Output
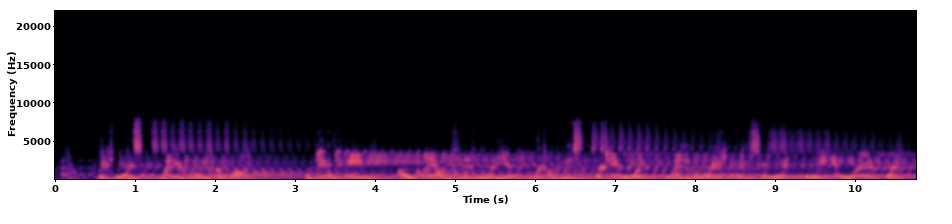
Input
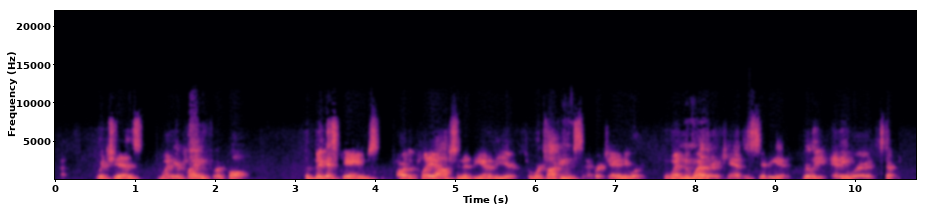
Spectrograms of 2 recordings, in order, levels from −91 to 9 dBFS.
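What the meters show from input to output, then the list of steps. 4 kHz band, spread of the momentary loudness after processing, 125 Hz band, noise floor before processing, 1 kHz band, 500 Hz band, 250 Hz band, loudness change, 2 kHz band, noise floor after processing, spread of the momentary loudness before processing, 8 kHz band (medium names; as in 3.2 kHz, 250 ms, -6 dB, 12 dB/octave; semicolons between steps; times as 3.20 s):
-8.0 dB, 7 LU, -1.0 dB, -66 dBFS, -7.0 dB, -5.0 dB, -2.5 dB, -5.0 dB, -6.0 dB, -46 dBFS, 10 LU, no reading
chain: level-controlled noise filter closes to 1.1 kHz, open at -19.5 dBFS; tone controls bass +5 dB, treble -4 dB; reverse; compression 12:1, threshold -27 dBFS, peak gain reduction 16 dB; reverse; LFO low-pass sine 2.2 Hz 340–3800 Hz; doubling 21 ms -13 dB; on a send: multi-head delay 112 ms, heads second and third, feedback 60%, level -14.5 dB; on the sum: decay stretcher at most 78 dB/s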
